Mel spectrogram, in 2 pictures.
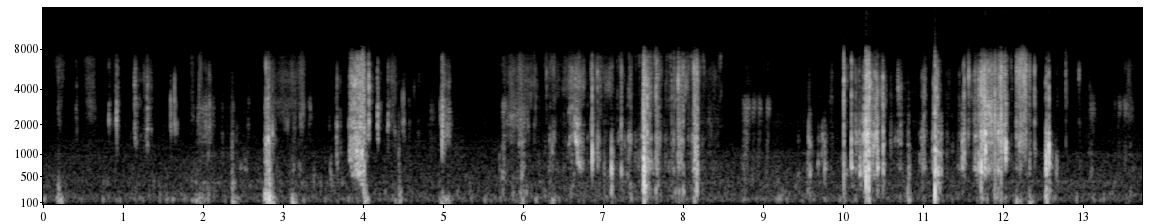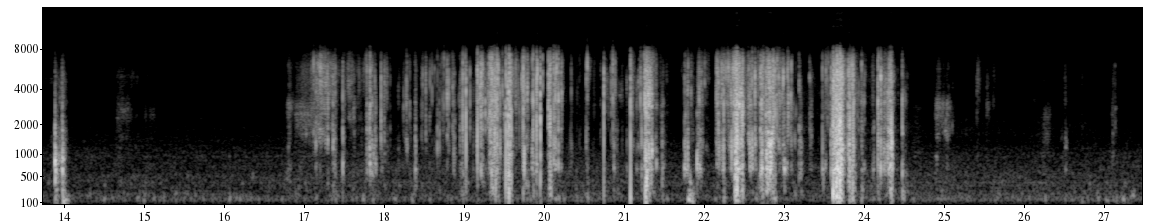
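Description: Gloved hands unwrapping and opening a sealed trading-card box: plastic wrap crinkling and cardboard scraping in irregular bursts, with sharp clicks and taps between them. The crinkling is busiest in a long stretch in the last third.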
